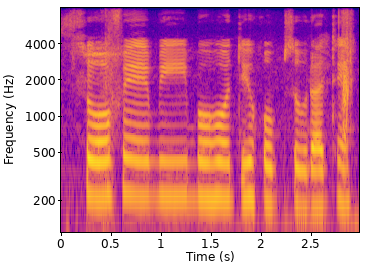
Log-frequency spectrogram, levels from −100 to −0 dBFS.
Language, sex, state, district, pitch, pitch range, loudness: Hindi, female, Madhya Pradesh, Bhopal, 210 Hz, 190-210 Hz, -16 LUFS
